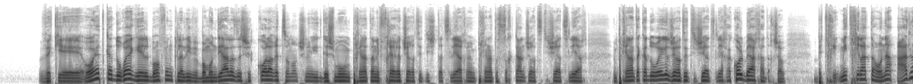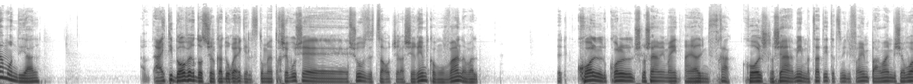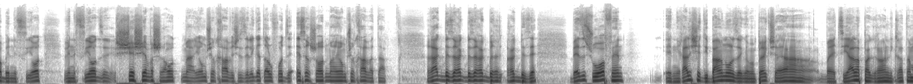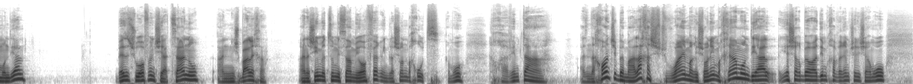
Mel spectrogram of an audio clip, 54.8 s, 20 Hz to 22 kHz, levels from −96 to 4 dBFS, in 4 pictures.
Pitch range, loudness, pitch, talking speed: 115-145 Hz, -24 LUFS, 130 Hz, 140 wpm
